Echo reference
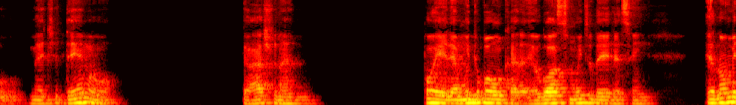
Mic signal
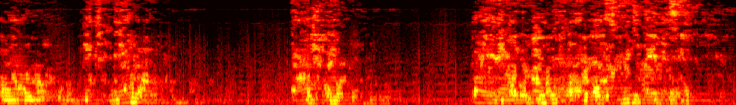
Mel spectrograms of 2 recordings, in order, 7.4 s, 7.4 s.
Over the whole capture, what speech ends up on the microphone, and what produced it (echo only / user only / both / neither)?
echo only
